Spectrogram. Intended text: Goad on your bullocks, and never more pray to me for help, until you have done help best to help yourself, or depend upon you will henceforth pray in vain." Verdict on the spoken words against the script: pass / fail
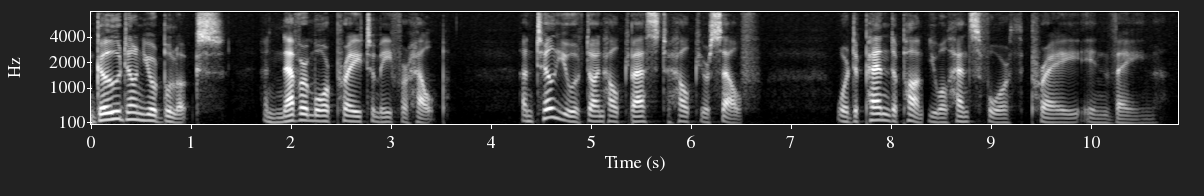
pass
